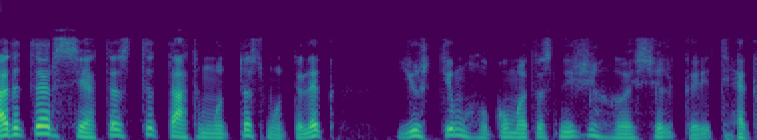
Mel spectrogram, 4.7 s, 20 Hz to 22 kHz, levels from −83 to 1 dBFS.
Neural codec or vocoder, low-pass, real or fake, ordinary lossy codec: none; 7.2 kHz; real; Opus, 32 kbps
